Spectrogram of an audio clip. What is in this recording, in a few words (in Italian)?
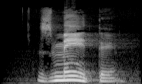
"smete", dialettu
